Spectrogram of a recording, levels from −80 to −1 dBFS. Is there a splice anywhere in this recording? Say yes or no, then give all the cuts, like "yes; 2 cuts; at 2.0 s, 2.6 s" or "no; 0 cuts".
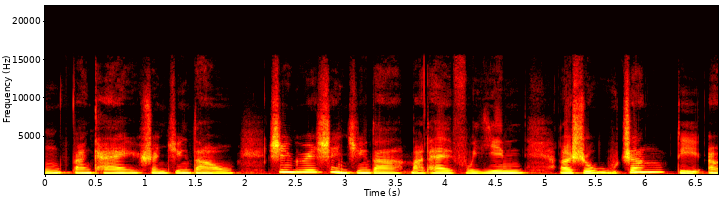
yes; 1 cut; at 2.2 s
